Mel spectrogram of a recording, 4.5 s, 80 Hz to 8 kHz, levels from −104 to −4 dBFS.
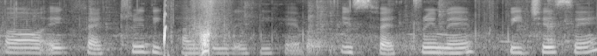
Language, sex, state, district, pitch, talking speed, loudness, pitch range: Hindi, female, Madhya Pradesh, Dhar, 220 Hz, 160 wpm, -21 LUFS, 210-235 Hz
